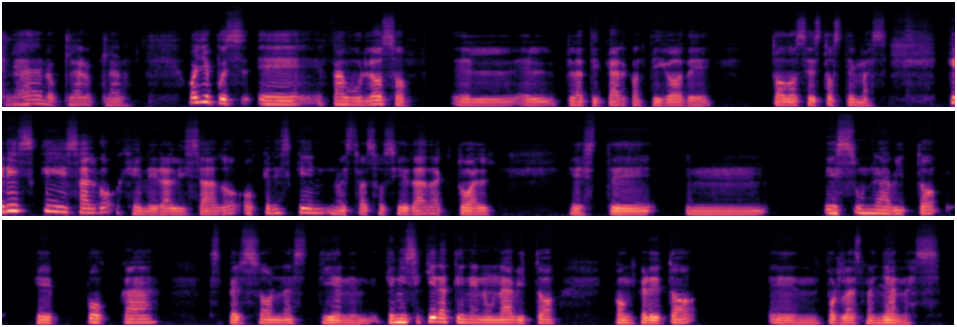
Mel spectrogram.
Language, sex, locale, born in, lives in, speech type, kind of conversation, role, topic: Spanish, male, es-MX, Mexico, Mexico, conversation, podcast, host, ¿Qué hábito matutino te cambia por completo el ánimo?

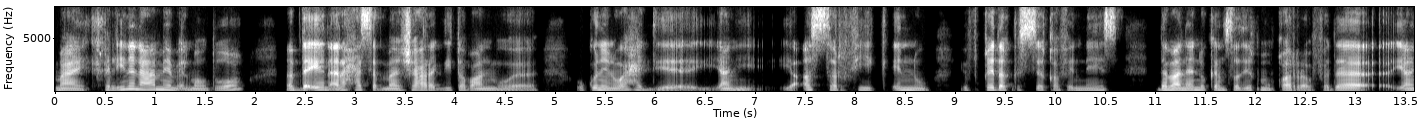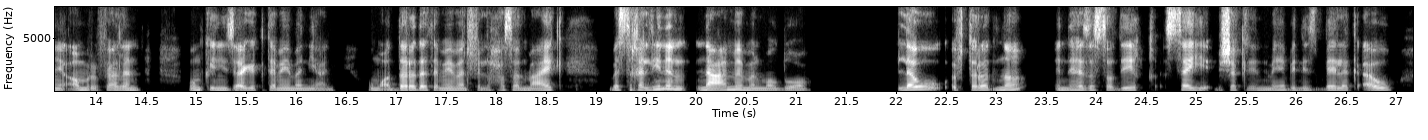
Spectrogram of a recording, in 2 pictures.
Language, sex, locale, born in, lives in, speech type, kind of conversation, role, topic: Arabic, female, ar-EG, Egypt, Egypt, conversation, advice, advisor, إزاي أتعامل مع فقدان الثقة بسبب كذبة قالها صاحبي؟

